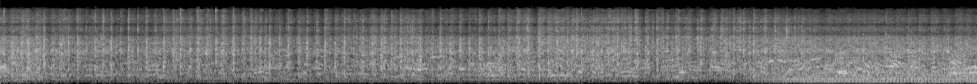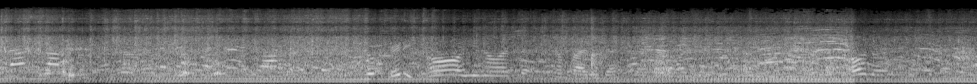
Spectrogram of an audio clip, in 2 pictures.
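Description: A crowd murmurs and chatters outdoors at night.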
